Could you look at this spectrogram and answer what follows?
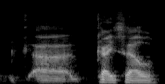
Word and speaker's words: Geisel: or the hard G, but I know the German side, for the most part, is pronounced with the hard G, and is Geisel.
